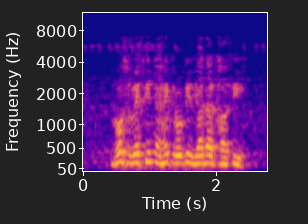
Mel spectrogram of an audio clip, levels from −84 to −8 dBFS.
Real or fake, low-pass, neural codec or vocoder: fake; 7.2 kHz; codec, 16 kHz, 8 kbps, FreqCodec, larger model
